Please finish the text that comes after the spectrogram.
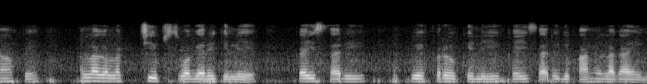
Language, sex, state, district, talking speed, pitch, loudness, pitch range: Hindi, male, Gujarat, Valsad, 175 wpm, 130 Hz, -17 LUFS, 125-145 Hz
